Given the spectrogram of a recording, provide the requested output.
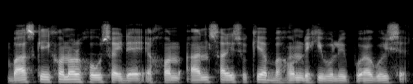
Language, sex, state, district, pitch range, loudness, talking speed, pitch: Assamese, male, Assam, Kamrup Metropolitan, 95-115 Hz, -17 LUFS, 175 wpm, 105 Hz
